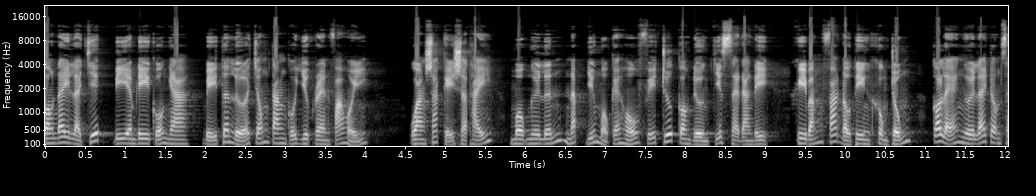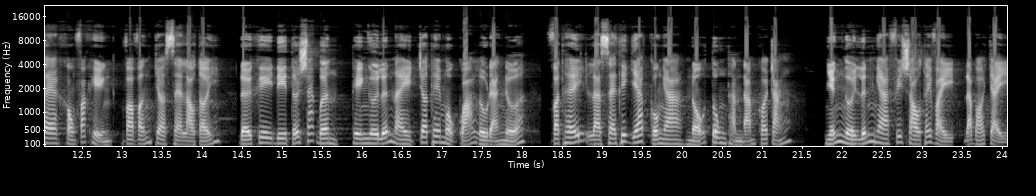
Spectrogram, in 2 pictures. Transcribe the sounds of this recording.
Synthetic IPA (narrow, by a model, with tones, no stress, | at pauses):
kɔ˨˩nɗə˧jlaː˨˩t͡ɕi˦˥ət̚ɓi˧ʔɛ˧mɗi˧ku˧˩əŋaː˧ | ɓḭ˧˨t̪e˨˧nlɨ̰˧˩ət͡ɕə˨˦wŋ͡mt̪a˧ŋku˧˩əʔu˧kɾe˧nfaː˨˦ɦwḭ˧˩ | kwaː˧nsaː˦˥t̚kḭ˧˩sɛ̰˧˥t̪ʰə˨˦j | mo˨˩t̚ŋɨ˨˩əjlï˨˦ŋ̟na˦˥p̚zɨ˨˦jmo˨˩t̚kaː˨˦jɦo˨˦fi˨˦ət͡ɕɨ˦˥əkːɔ˧nɗɨ˨˩əŋt͡ɕi˦˥ət̚sɛ˧ɗaː˧ŋɗi˧ | xi˧ɓa˨˦nfaː˦˥t̚ɗə˨˩wt̪i˧ənxə˧wŋ͡mt͡ɕʊ˨˦ŋ͡m | kɔ˨˦lɛ̰˧˩ŋɨ˨˩əjlaː˨˦jt͡ɕɔ˧wŋ͡msɛ˧xə˧wŋ͡mfaː˦˥t̚hḭ˧˨ənvaː˨˩və̰˧˥nt͡ɕɔ˧sɛ˧laː˧wt̪əː˨˦j | ɗə̰ː˧˨jxi˧ɗi˧t̪əː˨˦jsaː˦˥k̚ɓe˧nt̪ʰi˨˩ŋɨ˨˩əjlï˨˦ŋ̟na˨˩jt͡ɕɔ˧t̪ʰe˧mːo˨˩t̚kwaː˧˩lṵ˧˨ɗa̰ː˧˨ŋnɨ̰˧˥ə | vaː˨˩t̪ʰe˨˦laː˨˩sɛ˧t̪ʰi˦˥ət̚zaː˦˥p̚ku˧˩əŋaː˧no̰˧˩t̪ʊ˧ŋ͡mt̪ʰa˨˩ŋ̟ɗa̰ː˧˩mxɔ˨˦jt͡ɕa˨˦ŋ | ɲɨ̰˧˥ŋːɨ˨˩əjlï˨˦ŋ̟ŋaː˧fi˨˦əsa˧wt̪ʰə˨˦jvə̰˧˨jɗa̰ː˧˥ɓɔ˧˩t͡ɕə̰˧˨j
